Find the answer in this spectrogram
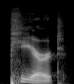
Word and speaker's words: Neil Peart: to do what Neil Peart was doing Neil was peer-to-peer it rhymes with nerd you know YYZ with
